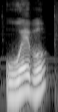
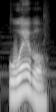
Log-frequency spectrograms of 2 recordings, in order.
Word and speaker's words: huevo: por ejemplo la palabra huevo que tiene una H al principio que no se pronuncia entendería de que la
